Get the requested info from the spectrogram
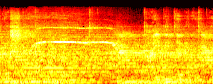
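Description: Live band playing, with drums and electric bass and a high note held for about a second and a half near the start.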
